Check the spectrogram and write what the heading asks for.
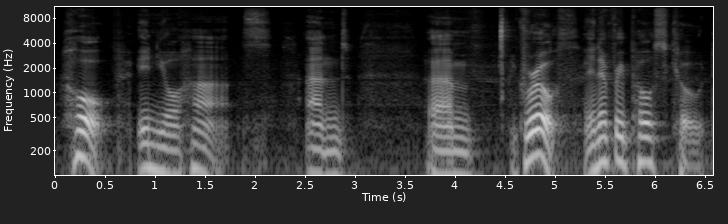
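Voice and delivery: slow, drawn-out mock of a politician's slogan; mocking Burnham quote. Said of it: "when Andy Burnham said".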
